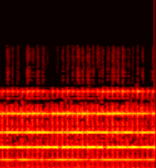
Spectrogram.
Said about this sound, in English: What's going on here? Was that a phone?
